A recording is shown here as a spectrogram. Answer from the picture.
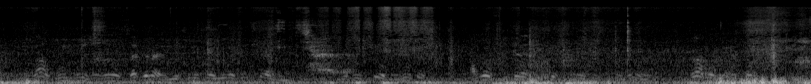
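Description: Strong wind buffeting the microphone in low gusts, strongest near the end, with a plastic bag crinkling as plants are handled.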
